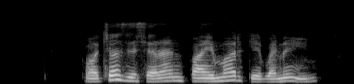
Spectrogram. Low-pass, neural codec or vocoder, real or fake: 7.2 kHz; codec, 24 kHz, 1 kbps, SNAC; fake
